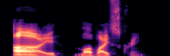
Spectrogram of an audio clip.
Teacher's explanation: This can mean thatYou love ice cream, but maybe not other people. 所以它的这个重音是在 I.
